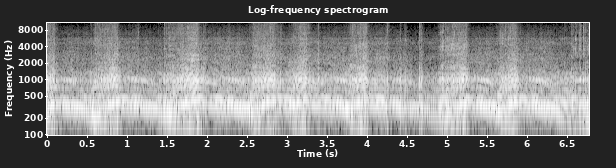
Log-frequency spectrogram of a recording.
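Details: Mercury 135 outboard misfiring when revved, with ragged, uneven surges that stumble as revs climb; the owner suspects the spark plugs.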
